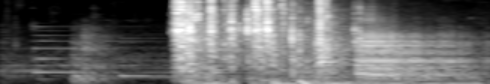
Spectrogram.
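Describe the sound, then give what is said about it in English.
A large, heavy iron door knocker at the gatehouse of a large house strikes several times in quick, uneven succession, loud metallic clanks ringing out after a quieter, humming opening. “Approaching the gatehouse, there's a large iron knocker.”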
